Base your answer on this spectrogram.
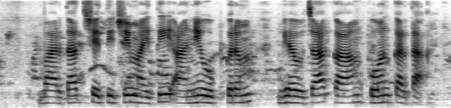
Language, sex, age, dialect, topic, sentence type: Marathi, female, 18-24, Southern Konkan, agriculture, question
